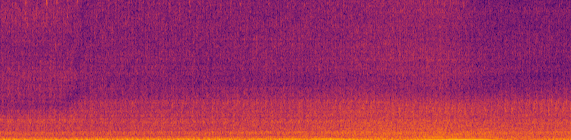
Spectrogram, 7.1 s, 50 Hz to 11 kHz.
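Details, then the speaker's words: 1980 Rover 3500 SD1, Buick-designed aluminum V8 just fully rebuilt, first run around 2000 rpm: deep steady rumble swelling briefly with a throttle blip then settling, even firing, much louder than before; normal running. "Le bruit n'est pas désagréable, cependant. - Il est bon. C'est beaucoup plus fort qu'avant. Beaucoup plus fort."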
